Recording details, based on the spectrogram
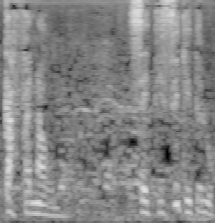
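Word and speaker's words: Kfar Nahum: parle de café Nam quand on parle de la vraie prononciation c'est Kafana c'est ici qui était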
